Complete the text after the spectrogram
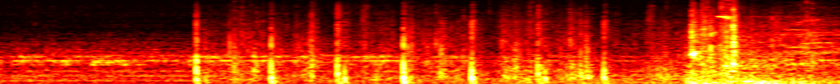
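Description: Footsteps thud on a gritty floor.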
